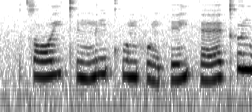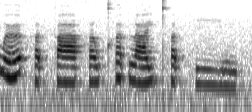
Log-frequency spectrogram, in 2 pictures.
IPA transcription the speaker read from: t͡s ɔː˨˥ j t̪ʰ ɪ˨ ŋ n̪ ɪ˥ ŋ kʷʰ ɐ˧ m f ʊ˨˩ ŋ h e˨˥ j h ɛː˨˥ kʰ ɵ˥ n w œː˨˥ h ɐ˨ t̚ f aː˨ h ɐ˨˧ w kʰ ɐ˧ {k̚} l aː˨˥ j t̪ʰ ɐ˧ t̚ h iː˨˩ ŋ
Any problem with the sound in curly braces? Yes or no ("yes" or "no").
yes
